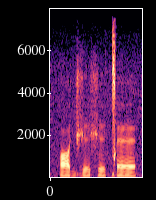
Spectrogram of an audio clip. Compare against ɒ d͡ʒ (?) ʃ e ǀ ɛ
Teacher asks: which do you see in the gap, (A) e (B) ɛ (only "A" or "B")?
A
